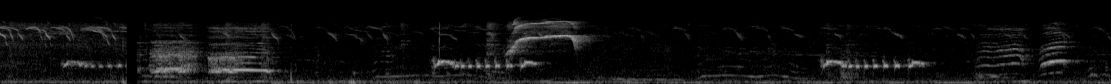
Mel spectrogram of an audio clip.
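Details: Local zebra dove singing in the songgo geni bedah bumi style with a klongklung voice: short beaded, pulsing coo phrases repeated a few times, among many high twittering birds and a low steady hum.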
